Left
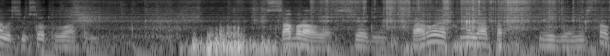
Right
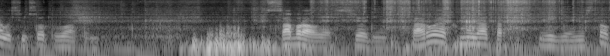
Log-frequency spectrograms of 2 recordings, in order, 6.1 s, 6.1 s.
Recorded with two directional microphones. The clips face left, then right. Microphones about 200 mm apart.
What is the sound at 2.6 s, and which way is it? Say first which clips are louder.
Speech: right 1 dB; 5° right (ahead or behind).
